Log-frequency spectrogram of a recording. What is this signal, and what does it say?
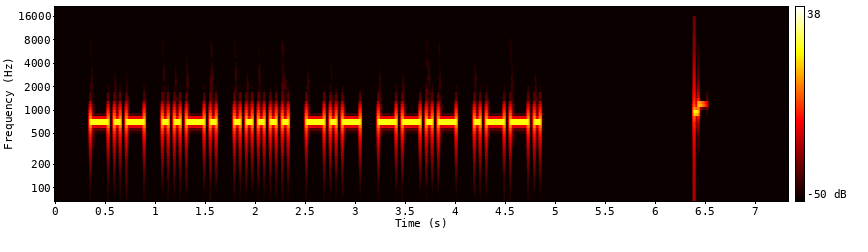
Morse code, heard as a keyed tone, about 20 wpm, 700 Hz. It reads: KF5KQP
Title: USA Call Signs - 6 Characters - 4x Character Spacing - 20wpm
